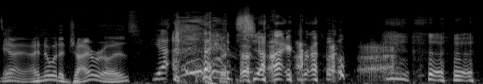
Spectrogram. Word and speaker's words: gyro: I know what a gyro is yeah gyro it's pronounced Euro but yeah those are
